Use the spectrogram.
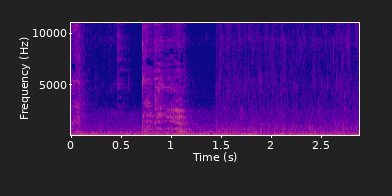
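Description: Turmeric powder mixture being stirred in a cooking pan, with a few close scraping and clinking strokes of a spoon early on over a steady low kitchen hum.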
